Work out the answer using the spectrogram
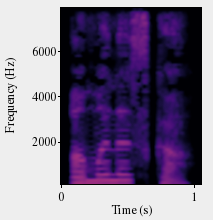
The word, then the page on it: ಅಮನಸ್ಕ: amanaska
